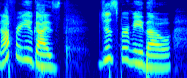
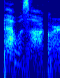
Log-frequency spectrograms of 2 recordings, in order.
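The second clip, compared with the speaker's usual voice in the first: whisper; 14 dB quieter, much faster than usual. Real, not acted. Embarrassed aside about dog.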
